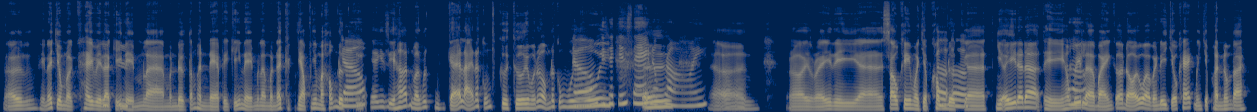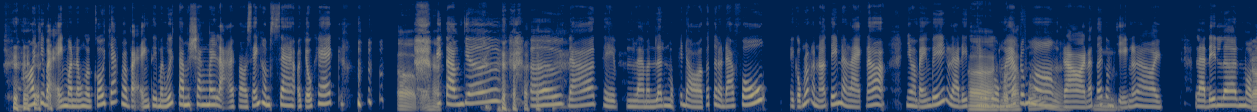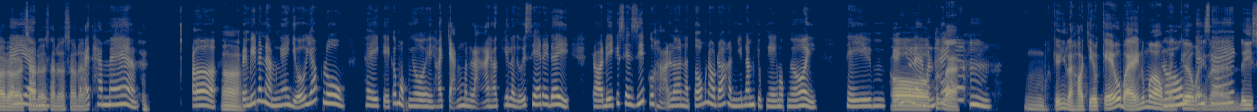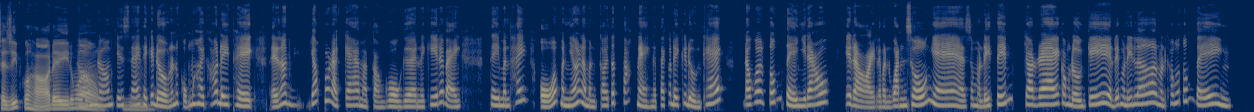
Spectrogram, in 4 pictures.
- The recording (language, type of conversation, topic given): Vietnamese, podcast, Chuyến đi nào đã thay đổi bạn nhiều nhất?
- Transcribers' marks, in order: tapping; other background noise; laugh; laugh; tsk; chuckle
